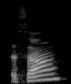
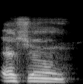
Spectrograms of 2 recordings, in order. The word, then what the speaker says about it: Eshun: Assange? Assange? Am I pronouncing that right? Eshon. Eshon. Eshun. Okay.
